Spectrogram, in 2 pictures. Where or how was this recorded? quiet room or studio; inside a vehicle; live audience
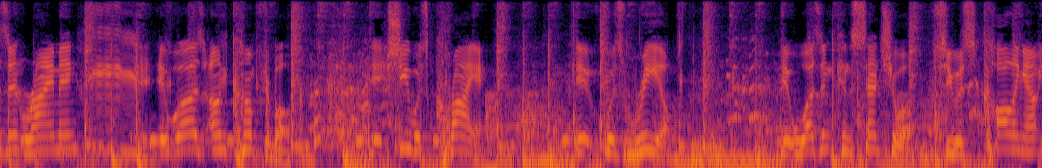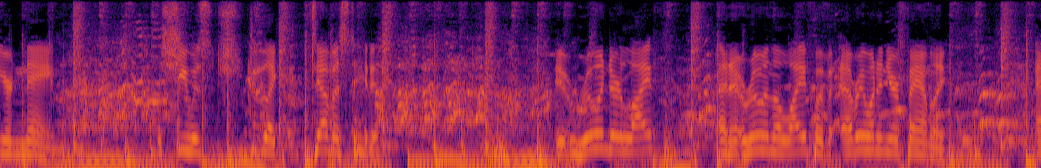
live audience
